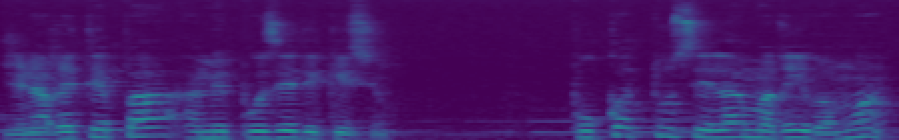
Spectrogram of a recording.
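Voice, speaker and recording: A man, a pastor reading his own testimony in a solemn, measured way. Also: on the high side, expressive, warm tone. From Congo-Brazzaville. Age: 50s. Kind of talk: read personal testimony. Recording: echoey room with music bed.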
